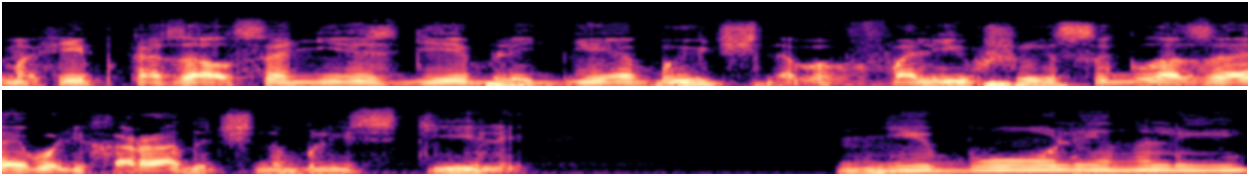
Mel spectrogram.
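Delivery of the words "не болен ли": very high, tender, gentle, solicitous, caring voice. The posadnik, fingering his beads, speaks to Timofey: gentle caring concern. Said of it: "с ласковой заботливостью спросил посадник".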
